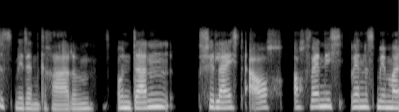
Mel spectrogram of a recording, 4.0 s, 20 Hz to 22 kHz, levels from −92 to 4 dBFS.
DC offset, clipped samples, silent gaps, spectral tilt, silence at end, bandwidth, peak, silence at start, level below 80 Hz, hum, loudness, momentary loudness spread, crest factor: under 0.1%; under 0.1%; 1.77-1.98 s, 2.85-2.93 s; -4 dB/octave; 0 s; 7.8 kHz; -4 dBFS; 0 s; -74 dBFS; none; -22 LUFS; 9 LU; 18 dB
